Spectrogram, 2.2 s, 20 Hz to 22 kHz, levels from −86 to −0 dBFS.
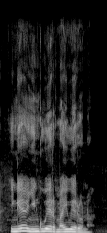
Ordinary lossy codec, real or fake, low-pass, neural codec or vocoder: none; real; 19.8 kHz; none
